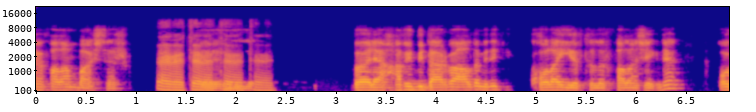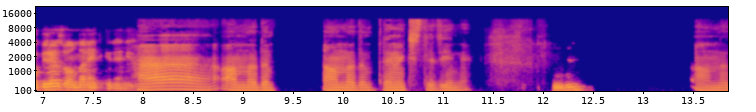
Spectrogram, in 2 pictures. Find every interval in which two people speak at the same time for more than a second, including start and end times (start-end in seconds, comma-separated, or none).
none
